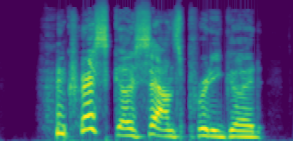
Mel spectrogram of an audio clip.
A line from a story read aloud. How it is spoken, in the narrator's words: Kyle said with a chuckle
